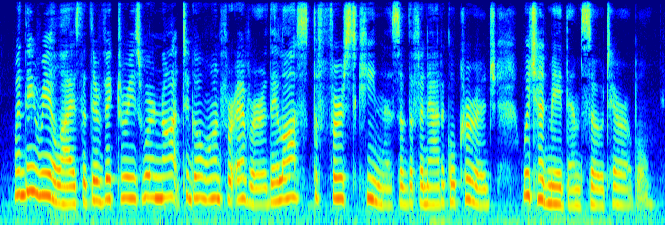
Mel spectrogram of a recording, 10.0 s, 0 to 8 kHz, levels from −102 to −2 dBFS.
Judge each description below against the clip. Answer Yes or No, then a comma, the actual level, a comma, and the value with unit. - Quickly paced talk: No, average, 170 wpm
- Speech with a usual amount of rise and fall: Yes, average, 4.9 semitones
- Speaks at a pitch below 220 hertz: No, high, 225 Hz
